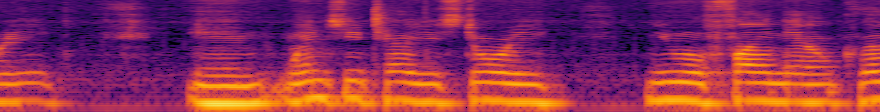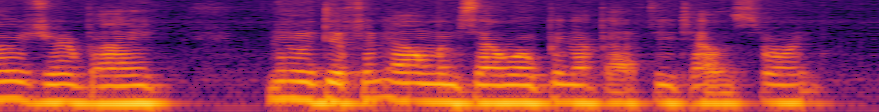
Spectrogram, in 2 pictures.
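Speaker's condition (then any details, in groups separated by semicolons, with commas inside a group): Cerebral palsy; speaks coherently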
